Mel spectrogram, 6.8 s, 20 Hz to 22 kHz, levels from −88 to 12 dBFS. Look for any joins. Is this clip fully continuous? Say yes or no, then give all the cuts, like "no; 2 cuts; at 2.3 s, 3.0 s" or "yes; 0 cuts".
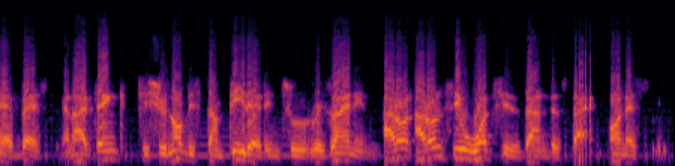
no; 2 cuts; at 1.5 s, 3.7 s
